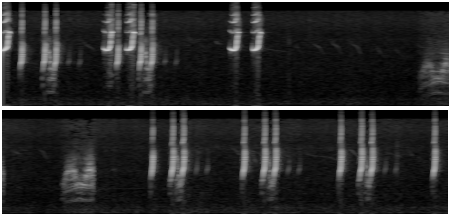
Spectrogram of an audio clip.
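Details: Batir, the common quail: bursts of sharp clipped notes and hooked chirps, two harsh rasping calls in the middle, then regular three-note phrases roughly every second.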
